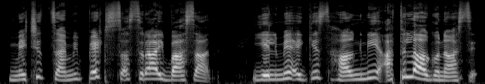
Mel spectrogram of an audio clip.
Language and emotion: Kashmiri, disgusted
